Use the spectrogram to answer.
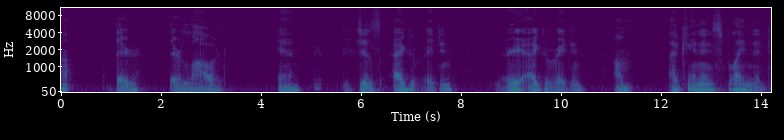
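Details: Halting speech in a 40-year-old man with severe traumatic brain injury from a car accident at 19, about 21 years earlier. The injury affected his thinking, processing time and speaking speed. He relearned to talk and has had speech therapy.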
